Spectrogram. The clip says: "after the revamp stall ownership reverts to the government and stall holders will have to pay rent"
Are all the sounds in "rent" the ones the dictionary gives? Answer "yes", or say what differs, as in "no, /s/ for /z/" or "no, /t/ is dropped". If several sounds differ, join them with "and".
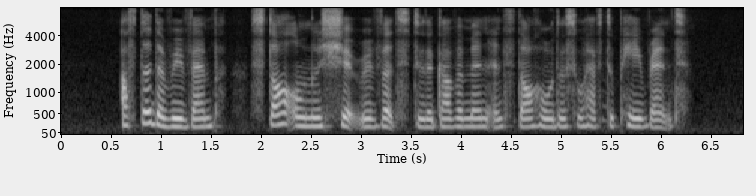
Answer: yes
